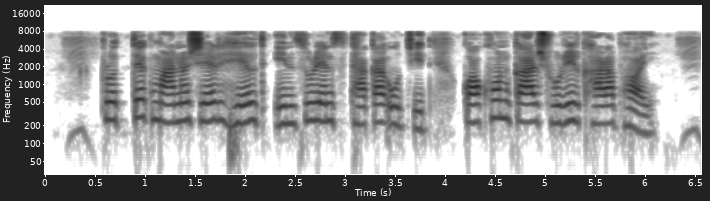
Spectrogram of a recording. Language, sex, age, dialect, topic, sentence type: Bengali, female, 25-30, Northern/Varendri, banking, statement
